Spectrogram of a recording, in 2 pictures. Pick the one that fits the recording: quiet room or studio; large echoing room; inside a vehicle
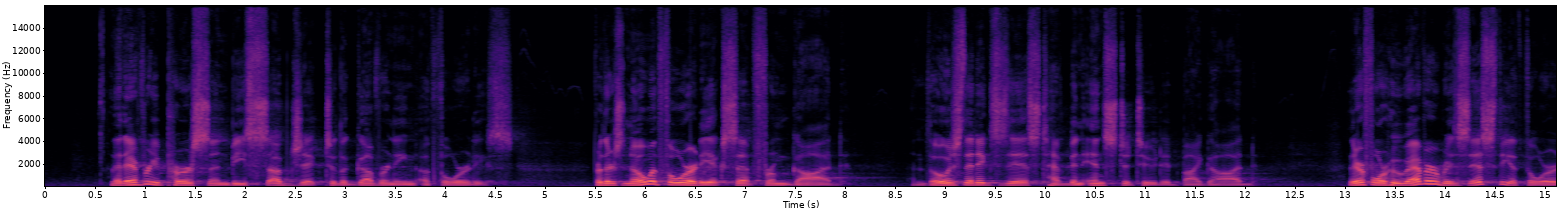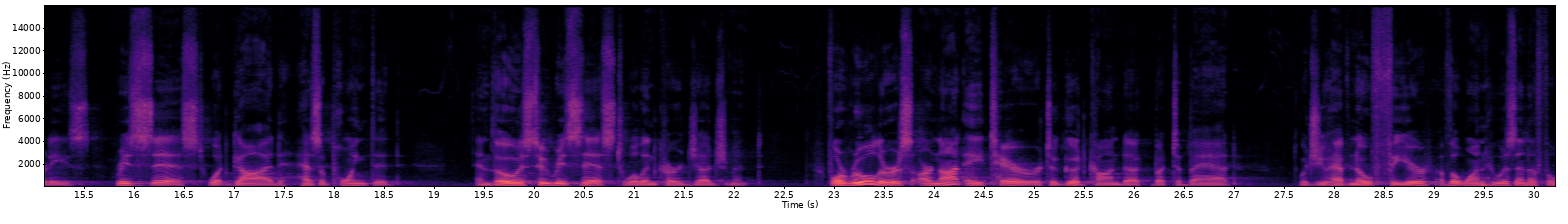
large echoing room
